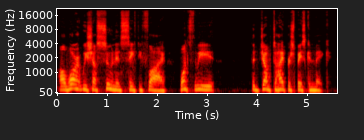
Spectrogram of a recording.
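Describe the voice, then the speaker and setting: Man voicing a swaggering space smuggler, boastful old-style verse, slightly high-pitched. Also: moderate pace, fairly bright tone, slightly rough. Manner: boastful Shakespearean verse delivery. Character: cocky roguish male smuggler captain. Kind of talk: audio drama acting in verse.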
